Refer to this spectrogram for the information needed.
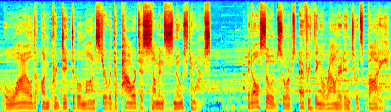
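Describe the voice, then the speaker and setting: A man's voice: lowish voice, close to an everyday voice. An actor playing an easygoing, worldly young man in a video game, talking in a conversational, confiding way. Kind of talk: video game dialogue acting.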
